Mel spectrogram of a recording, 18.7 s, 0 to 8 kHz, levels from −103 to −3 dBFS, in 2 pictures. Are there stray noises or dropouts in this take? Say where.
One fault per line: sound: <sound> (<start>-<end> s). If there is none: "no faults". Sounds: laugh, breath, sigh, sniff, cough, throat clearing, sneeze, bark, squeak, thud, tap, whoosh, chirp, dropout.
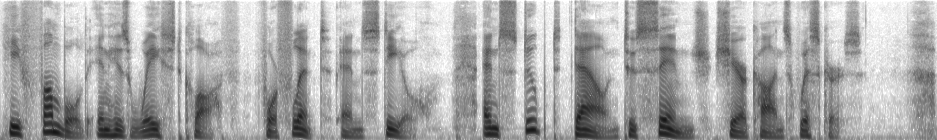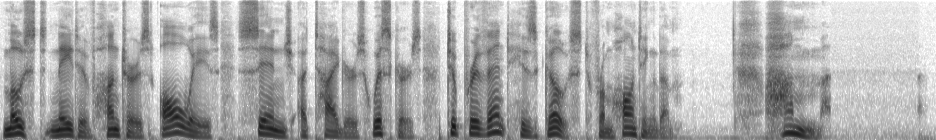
no faults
